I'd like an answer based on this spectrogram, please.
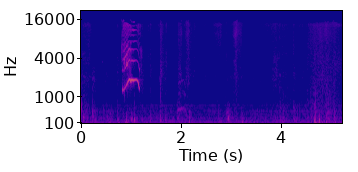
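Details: Tabby kitten taking its first steps gives a single short, high mew with a rising then falling tone, clear above a quiet room hum; soft low thumps and rustles follow.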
